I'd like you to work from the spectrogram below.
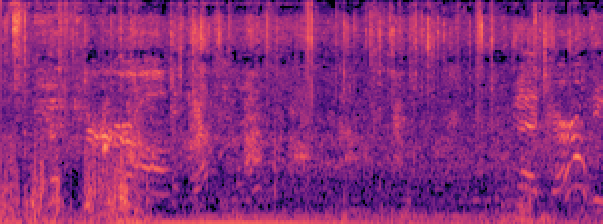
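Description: Two dogs, Dita and Otter, play on leash, with high whimpers and yips over scuffling and a low background rumble, close by; people talk nearby.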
